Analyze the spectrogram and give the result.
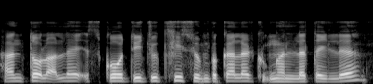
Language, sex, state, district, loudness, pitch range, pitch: Wancho, male, Arunachal Pradesh, Longding, -15 LUFS, 145-160 Hz, 155 Hz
